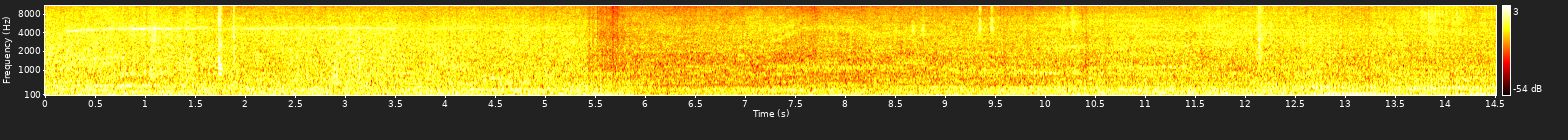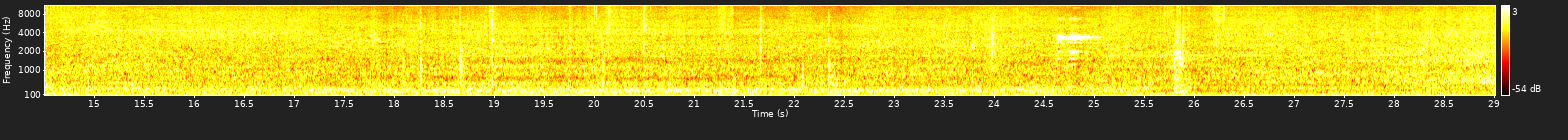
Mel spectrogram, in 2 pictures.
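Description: Toyota Starlet's engine idling steadily, a low even hum, with a single short click near the end.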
